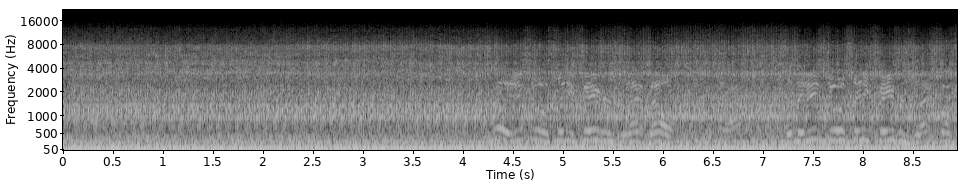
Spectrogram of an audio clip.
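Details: 1977 MCI coach with 8V71N Detroit two-stroke diesel after freeing three stuck injectors that caused a runaway: loud, steady low drone with even unbroken beat, no misses or knocks; good oil pressure, warming up at idle; normal idle.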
